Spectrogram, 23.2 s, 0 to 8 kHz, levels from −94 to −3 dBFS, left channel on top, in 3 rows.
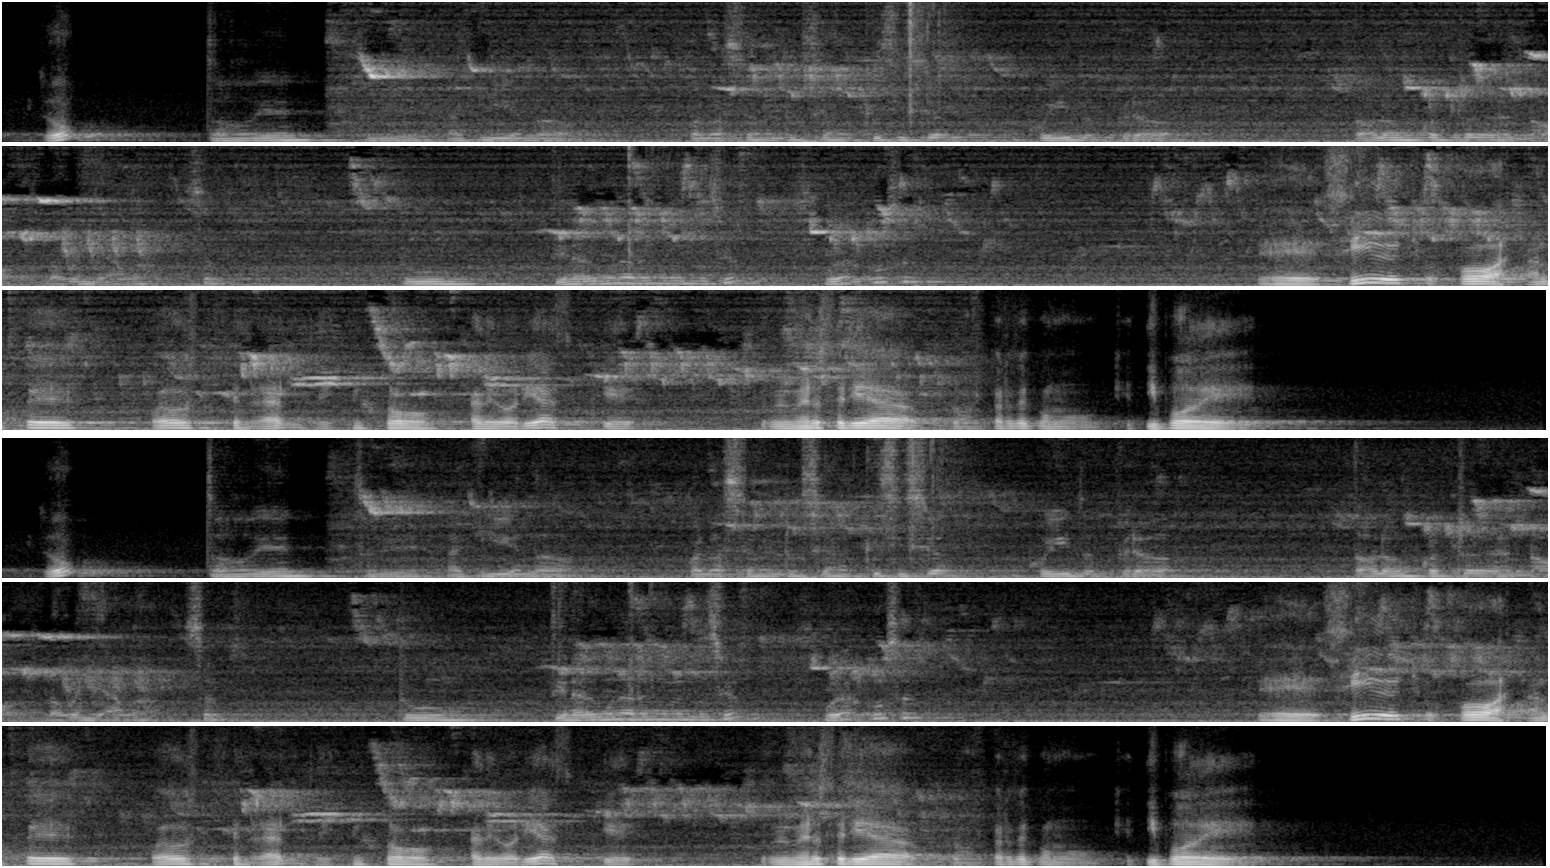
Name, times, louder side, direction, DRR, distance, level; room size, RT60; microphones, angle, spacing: voice 1, 1.0-1.6 1.8-2.9 3.4-4.8 5.2-5.9 6.8-8.9 9.7-10.1 10.5-11.5 11.9-12.3, right 1 dB, 30° right, 5 dB, 1.9 m, -39 dB
sound 1, 1.6-20.4, left 6 dB, 65° left, 5.4 m, -43 dB
voice 2, 14.0-15.8 16.2-17.1 17.4-18.6 19.3-21.7, left 1 dB, 10° left, 14 dB, 0.7 m, -27 dB
24.5 x 21.5 x 7.2 m, 1.4 s
head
